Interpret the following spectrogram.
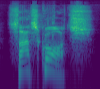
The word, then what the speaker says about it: Sasquatch: Sasquatch. That's where the spelling came from, I reckon. Mainstream media anglicized the pronunciation and called it Sasquatch.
